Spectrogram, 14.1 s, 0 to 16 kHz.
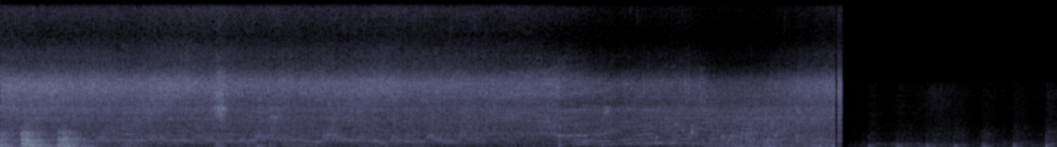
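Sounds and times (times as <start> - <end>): papad sizzling in hot oil: 0.0 - 11.2.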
